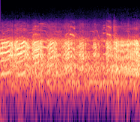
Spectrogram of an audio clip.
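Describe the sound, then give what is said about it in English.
A nesting colony of common murres calling from narrow ledges high on a steep sea cliff on the Pacific coast during nesting season, many raucous, overlapping growling voices merging into a dense, continuous din that stays loud throughout, with no talking. “The voices belong to birds, to a nesting colony of common murres, standing on narrow ledges high on the steep face of a sea cliff.”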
